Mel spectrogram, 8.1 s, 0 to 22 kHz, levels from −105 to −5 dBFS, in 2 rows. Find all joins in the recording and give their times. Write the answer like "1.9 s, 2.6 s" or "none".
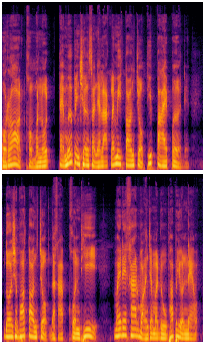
1.0 s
